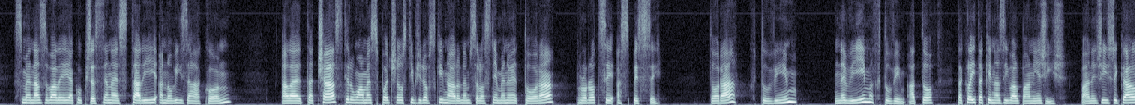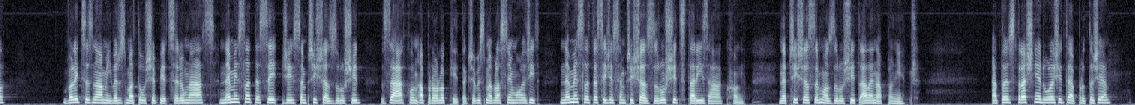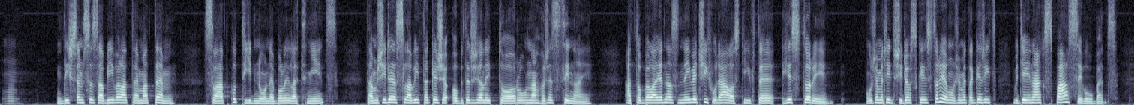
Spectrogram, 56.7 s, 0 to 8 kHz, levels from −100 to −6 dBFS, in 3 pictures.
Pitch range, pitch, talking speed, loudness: 180-205 Hz, 195 Hz, 125 wpm, -19 LUFS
